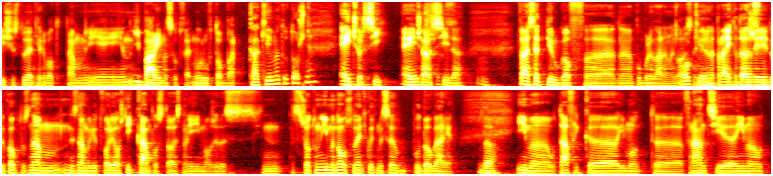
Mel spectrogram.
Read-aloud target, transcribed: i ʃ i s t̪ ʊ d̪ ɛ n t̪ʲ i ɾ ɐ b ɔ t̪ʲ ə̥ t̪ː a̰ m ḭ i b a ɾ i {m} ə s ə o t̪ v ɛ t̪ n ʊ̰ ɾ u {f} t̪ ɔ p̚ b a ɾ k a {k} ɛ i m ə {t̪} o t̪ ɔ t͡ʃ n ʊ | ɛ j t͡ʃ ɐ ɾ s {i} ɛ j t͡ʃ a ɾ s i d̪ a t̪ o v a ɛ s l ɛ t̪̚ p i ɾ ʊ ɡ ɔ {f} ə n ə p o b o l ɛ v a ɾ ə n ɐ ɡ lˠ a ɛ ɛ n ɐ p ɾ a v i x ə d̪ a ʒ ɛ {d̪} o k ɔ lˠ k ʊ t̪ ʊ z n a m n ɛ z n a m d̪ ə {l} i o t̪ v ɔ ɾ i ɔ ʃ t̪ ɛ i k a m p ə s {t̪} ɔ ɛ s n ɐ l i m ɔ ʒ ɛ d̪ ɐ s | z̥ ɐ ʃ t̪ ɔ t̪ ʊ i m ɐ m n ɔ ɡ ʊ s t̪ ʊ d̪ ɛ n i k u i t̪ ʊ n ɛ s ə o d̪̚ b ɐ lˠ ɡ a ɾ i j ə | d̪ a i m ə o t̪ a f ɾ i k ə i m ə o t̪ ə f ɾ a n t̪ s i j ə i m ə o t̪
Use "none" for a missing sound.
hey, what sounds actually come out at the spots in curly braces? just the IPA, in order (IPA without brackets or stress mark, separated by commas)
m, f, k, t̪, i, f, d̪, l, t̪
